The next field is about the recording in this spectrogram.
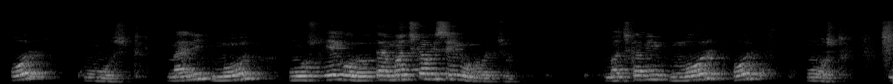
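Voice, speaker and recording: Male grammar teacher who spells words out letter by letter and talks to the class as children. Heard from a distance in a booming, echoey classroom. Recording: very echoey, distant, dull lo-fi sound.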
